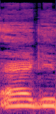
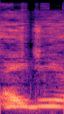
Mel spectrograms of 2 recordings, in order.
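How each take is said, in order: First: The name is said like 'Aggie', with a short first vowel. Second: The name is said as 'ay-gee', with a long first vowel. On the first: This is how some people say it. "some call it Aggie family" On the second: This is how the family's name actually goes. "but it's A G"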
